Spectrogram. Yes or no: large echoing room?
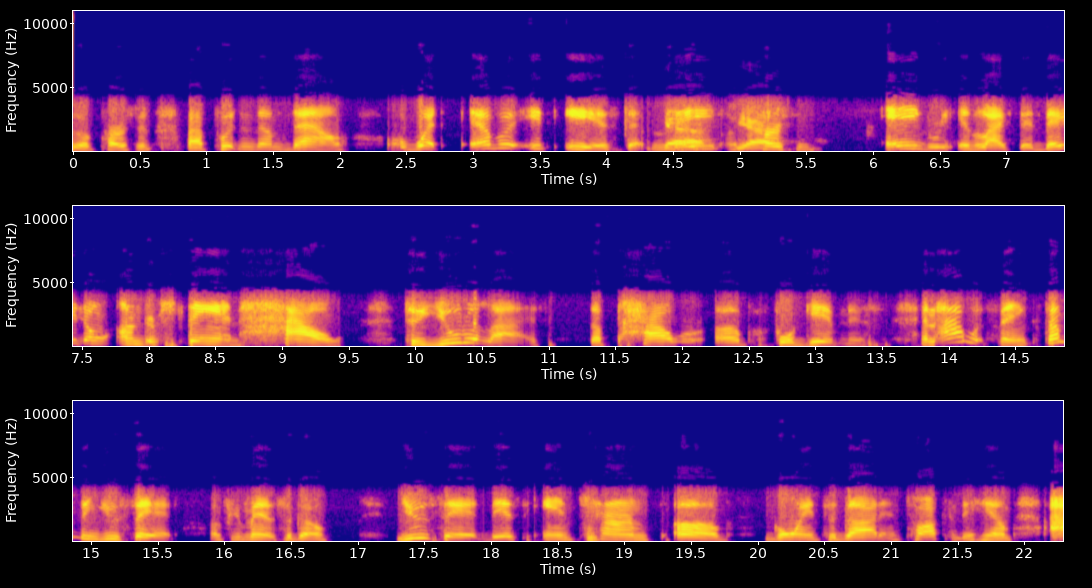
no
